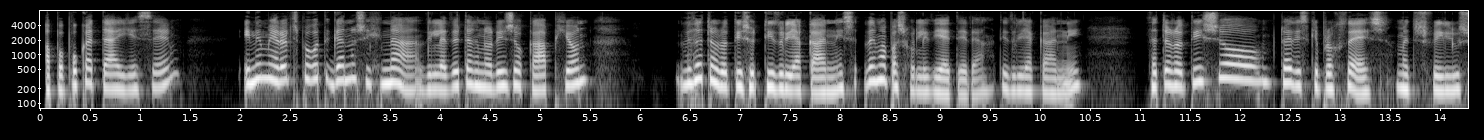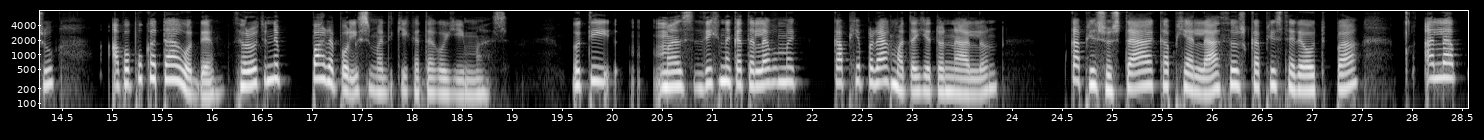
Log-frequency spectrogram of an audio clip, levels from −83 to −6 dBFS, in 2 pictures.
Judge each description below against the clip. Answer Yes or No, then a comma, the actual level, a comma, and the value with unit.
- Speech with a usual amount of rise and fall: No, wide, 6.0 semitones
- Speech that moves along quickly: No, average, 145 wpm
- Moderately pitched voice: No, high, 225 Hz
